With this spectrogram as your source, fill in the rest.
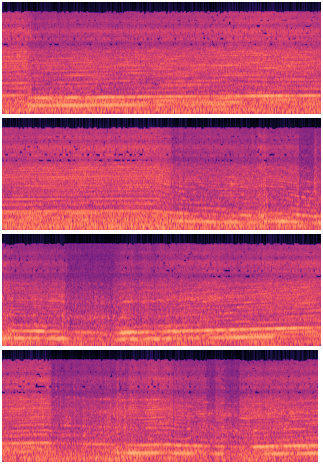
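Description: A racing car engine roars at high revs, dropping in pitch for the corners and climbing again.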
